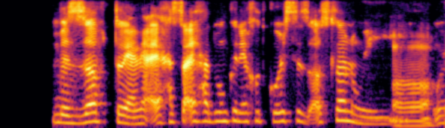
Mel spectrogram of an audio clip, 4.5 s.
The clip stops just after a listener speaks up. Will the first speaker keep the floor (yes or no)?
no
